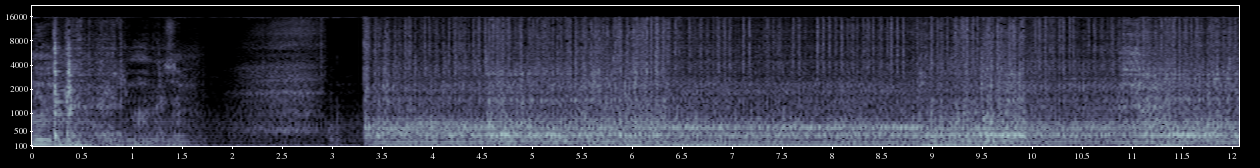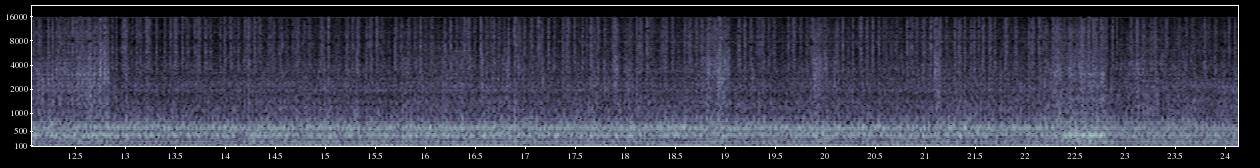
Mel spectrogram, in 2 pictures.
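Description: Benchtop drill press motor starting about three seconds in and running with a steady hum while a 6 mm bit drills a copper battery terminal lead. The bit is dull and needs sharpening, so it cuts poorly.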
